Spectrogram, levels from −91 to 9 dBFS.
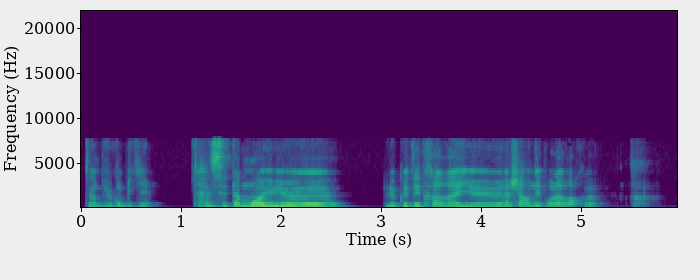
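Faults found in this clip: Nothing to flag on this one; the speech comes over the call path as a normal wideband link would carry it, with nothing above 8 kHz, which fits G.722.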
